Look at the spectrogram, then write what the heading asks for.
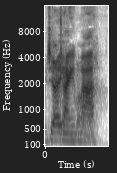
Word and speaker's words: JIMA: They say, in the show they say it JIMA.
